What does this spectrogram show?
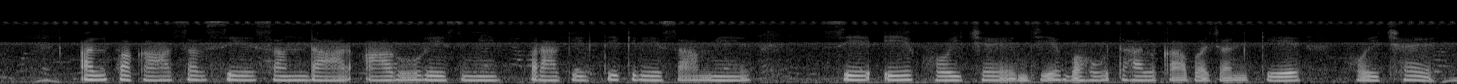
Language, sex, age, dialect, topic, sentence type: Maithili, female, 18-24, Angika, agriculture, statement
